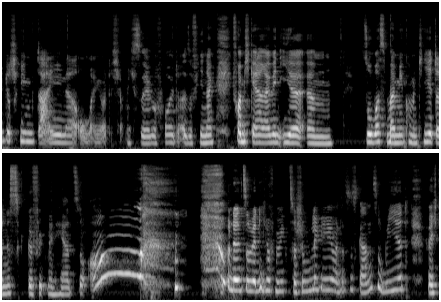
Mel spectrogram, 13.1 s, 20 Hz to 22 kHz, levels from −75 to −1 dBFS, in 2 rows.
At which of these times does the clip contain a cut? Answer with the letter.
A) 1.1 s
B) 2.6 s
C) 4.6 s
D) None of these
D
